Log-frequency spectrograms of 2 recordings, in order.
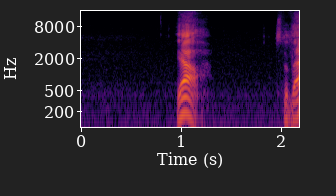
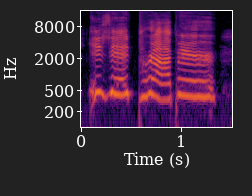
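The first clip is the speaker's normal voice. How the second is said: mocking prissy Democrat; 13 semitones higher, slower than usual. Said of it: "Democrats piss and moan".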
